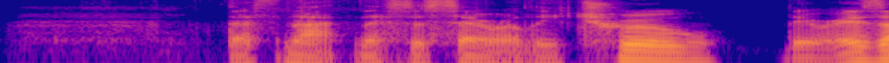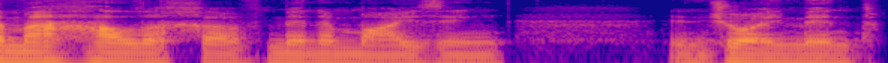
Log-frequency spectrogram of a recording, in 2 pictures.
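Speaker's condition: No condition

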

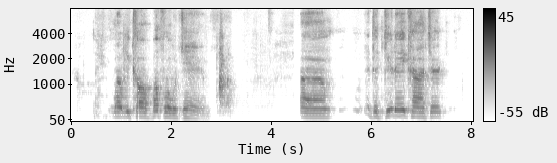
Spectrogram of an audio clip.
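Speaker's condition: Cerebral palsy; uses wheelchair for mobility

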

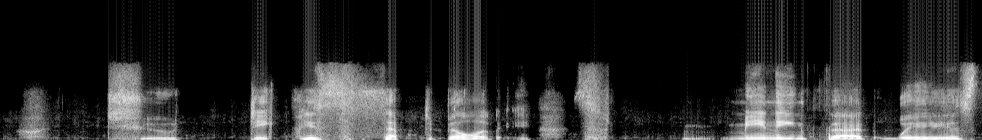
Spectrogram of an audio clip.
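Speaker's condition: Spinocerebellar ataxia; genetic cause

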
